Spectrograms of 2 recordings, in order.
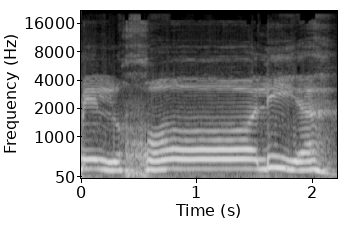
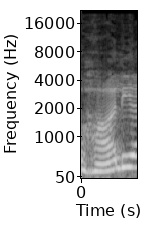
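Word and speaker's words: الخالية: اسلفتم فی الایام الخالیہ. خا کا تلفظ جو ہے اس کو آپ نے پر بھی پڑھنا ہے اور دھیان سے بھی پڑھنا ہے. اس کو حالیہ نہیں پڑھ سکتے، اس کو حالیہ بھی نہیں پڑھ سکتے.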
